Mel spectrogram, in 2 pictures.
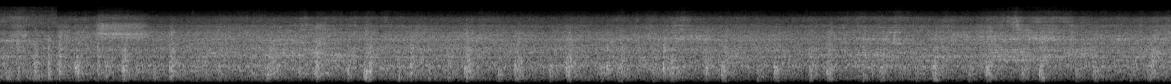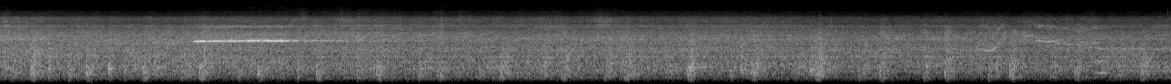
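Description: Steam-hauled passenger train heard from an open carriage window: a steady running rush with the clatter of carriage wheels on the rails. About 14 seconds in, the locomotive gives one short, high whistle blast.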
